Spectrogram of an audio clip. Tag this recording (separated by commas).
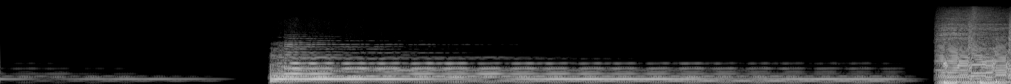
Music, Plucked string instrument, Musical instrument, Guitar, Strum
